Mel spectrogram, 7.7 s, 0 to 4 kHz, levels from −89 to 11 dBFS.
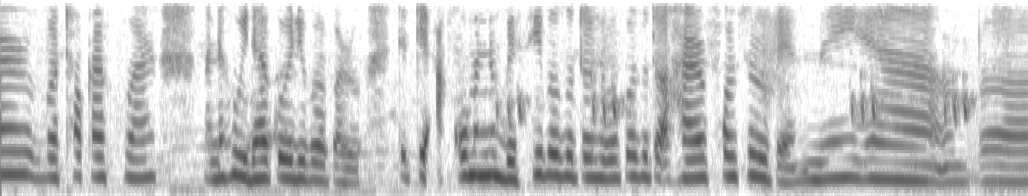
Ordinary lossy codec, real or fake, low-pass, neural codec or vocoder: none; real; 3.6 kHz; none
